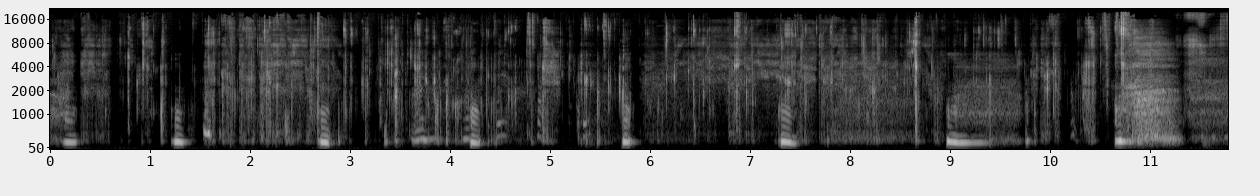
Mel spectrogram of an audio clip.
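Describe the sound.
Crunchy licking and chewing mouth sounds: many wet clicks and crunches in an irregular rhythm, some louder than others, running steadily throughout.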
